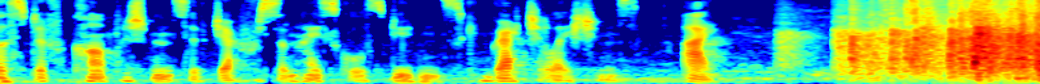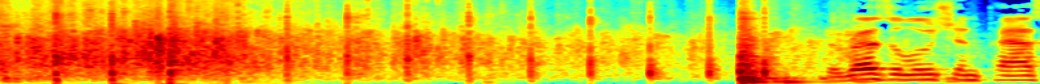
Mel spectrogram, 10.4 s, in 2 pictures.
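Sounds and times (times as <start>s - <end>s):
speech: 0.0s - 4.4s, 9.3s - 10.3s
audience applause: 4.2s - 9.7s.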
